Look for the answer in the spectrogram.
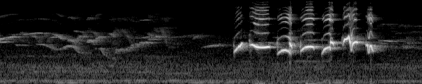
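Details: Oriental magpie-robin, or kacer, song for training caged birds: quiet, thin warbling at first, then a sudden loud run of about seven sharp, bright whistled notes jumping up and down in pitch.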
